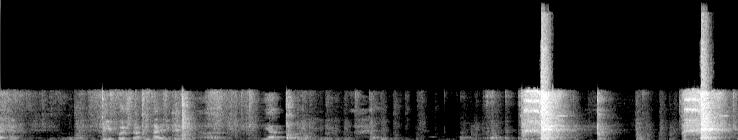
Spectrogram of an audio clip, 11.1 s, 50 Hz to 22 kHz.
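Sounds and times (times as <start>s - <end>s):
nail gun firing: 7.8s - 8.6s, 10.2s - 11.0s.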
